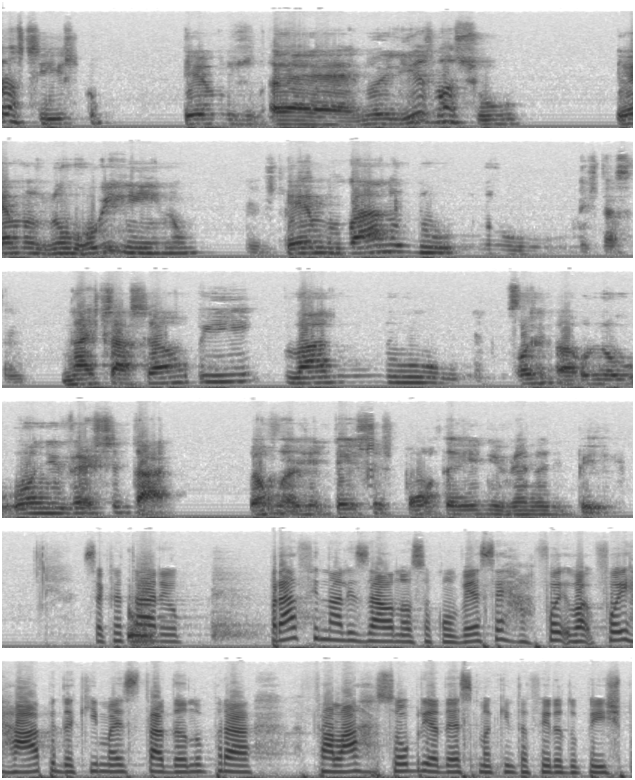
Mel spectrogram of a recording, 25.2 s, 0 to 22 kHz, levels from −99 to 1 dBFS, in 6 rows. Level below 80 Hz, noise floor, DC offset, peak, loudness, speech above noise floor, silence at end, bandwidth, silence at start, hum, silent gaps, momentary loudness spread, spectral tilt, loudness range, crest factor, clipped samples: -44 dBFS; -49 dBFS; under 0.1%; -8 dBFS; -24 LUFS; 25 dB; 0.05 s; 18 kHz; 0 s; none; none; 18 LU; -3.5 dB/octave; 4 LU; 16 dB; under 0.1%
